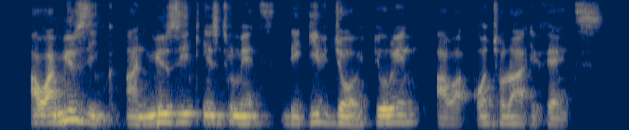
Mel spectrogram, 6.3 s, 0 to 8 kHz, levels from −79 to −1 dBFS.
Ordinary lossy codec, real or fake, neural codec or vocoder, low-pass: none; fake; codec, 16 kHz, 4 kbps, FunCodec, trained on LibriTTS, 50 frames a second; none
